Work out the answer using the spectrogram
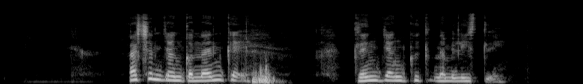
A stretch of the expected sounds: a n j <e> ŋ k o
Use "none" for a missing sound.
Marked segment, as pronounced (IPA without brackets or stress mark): a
